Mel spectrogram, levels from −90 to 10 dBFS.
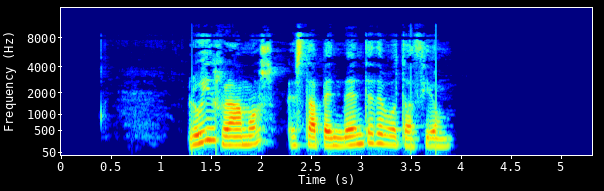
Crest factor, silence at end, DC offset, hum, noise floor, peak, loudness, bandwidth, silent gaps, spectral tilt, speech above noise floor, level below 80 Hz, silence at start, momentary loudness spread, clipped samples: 18 dB; 1.45 s; under 0.1%; none; under -90 dBFS; 0 dBFS; -17 LUFS; 9.6 kHz; none; -5 dB/octave; over 74 dB; -62 dBFS; 1.3 s; 10 LU; under 0.1%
